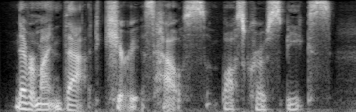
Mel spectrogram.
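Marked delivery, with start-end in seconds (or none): 0.2-2.1 dark, sinister, dismissive voice. Reading a story, the narrator voices Boss Crow answering the curious house, sinister. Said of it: "something sinister in her voice".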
